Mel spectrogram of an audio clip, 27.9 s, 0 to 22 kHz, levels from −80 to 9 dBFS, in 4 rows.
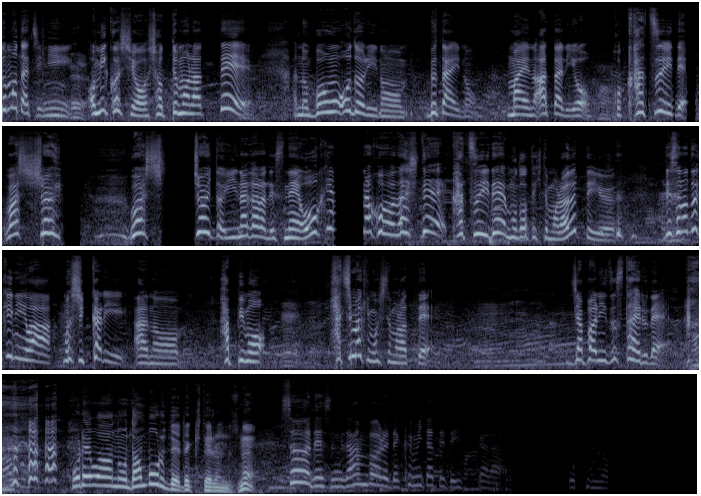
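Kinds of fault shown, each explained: Repeated stalls (stutter): Late-arriving packets kept emptying the jitter buffer. Between 6.17 and 7.76 s the sound stalls 18 times, the longest about 0.18 s, and drags.
Call audio freeze: Held-up packets likely emptied the jitter buffer. At 8.55 and 10.28 s the last sound is stretched, then goes silent for 0.25 s before continuing.
Jitter buffer speed-up: To cut excess buffered delay, pitch-period slices were removed. From 12.05 to 22.69 s the sound runs 6% fast at unchanged pitch, sounding hurried.
Truncation distortion on a fade: A fade stage drops low bits without dither, which fits 9-bit precision. The fade-out's quiet tail turns gritty, worst from 24.55 s.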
